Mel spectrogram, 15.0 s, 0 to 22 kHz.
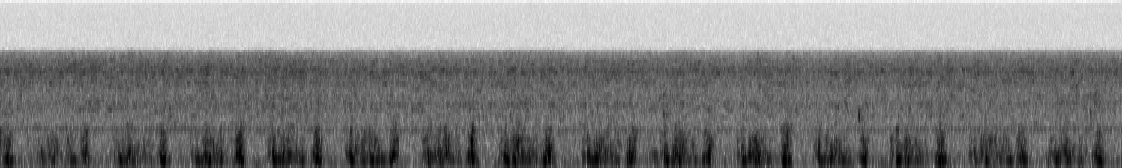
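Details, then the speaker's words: Mitral stenosis murmur played in a cardiology semiology class: low heart sounds near 58 a minute, a normal first sound, each followed by a long, low diastolic rumbling murmur. "Ya. Ese es un soplo de estenosis mitral, ¿ya?"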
